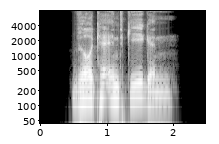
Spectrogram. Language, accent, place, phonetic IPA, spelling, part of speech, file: German, Germany, Berlin, [ˌvɪʁkə ɛntˈɡeːɡn̩], wirke entgegen, verb, De-wirke entgegen.ogg
- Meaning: inflection of entgegenwirken: 1. first-person singular present 2. first/third-person singular subjunctive I 3. singular imperative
